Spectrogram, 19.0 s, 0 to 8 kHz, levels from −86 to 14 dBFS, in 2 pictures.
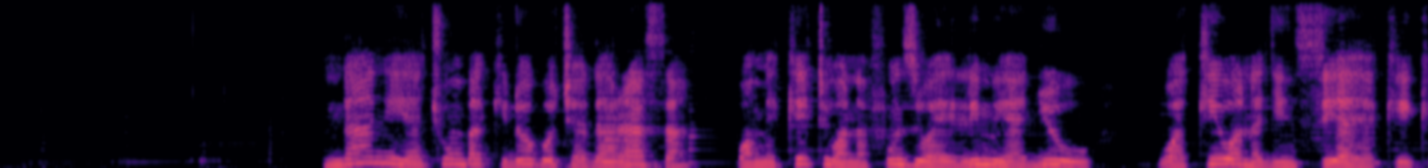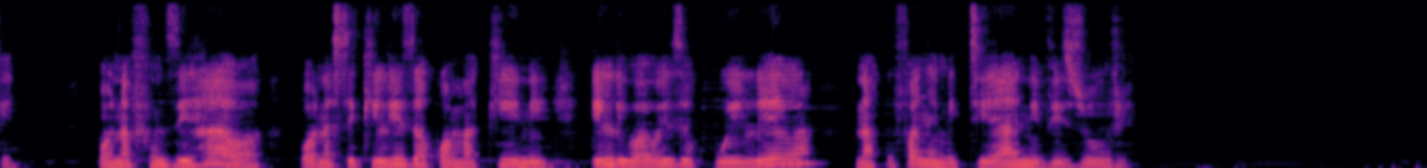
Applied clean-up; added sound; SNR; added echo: neural mask model DeepFilterNet 3.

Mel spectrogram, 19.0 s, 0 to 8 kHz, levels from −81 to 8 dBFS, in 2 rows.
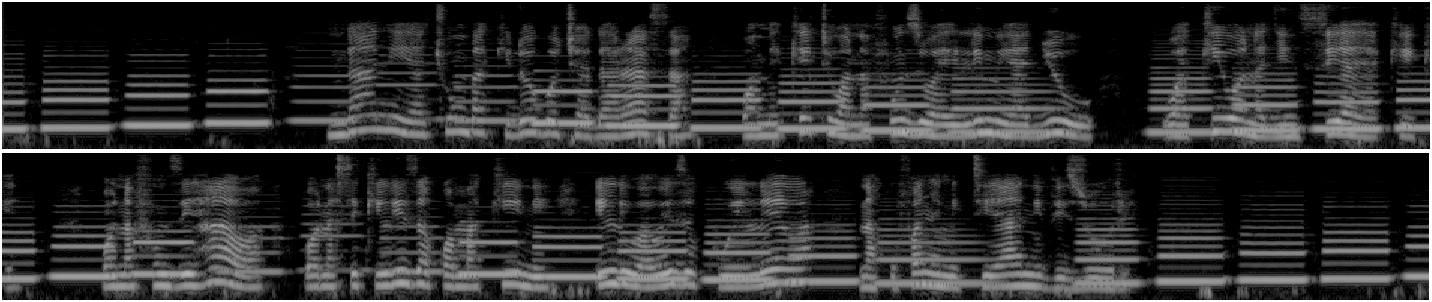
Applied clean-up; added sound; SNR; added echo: none; Wind instrument, woodwind instrument; -1 dB; none.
